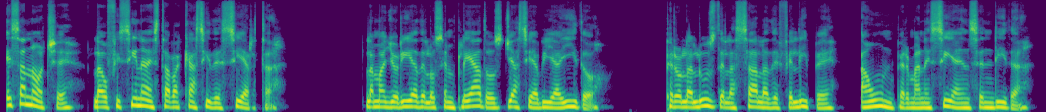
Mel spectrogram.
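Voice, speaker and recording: A man narrating a scripted romance story in an even, measured way. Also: on the high side, no echo, clean studio sound.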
